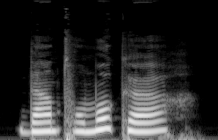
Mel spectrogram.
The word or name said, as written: d'un ton moqueur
